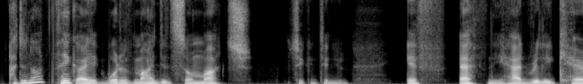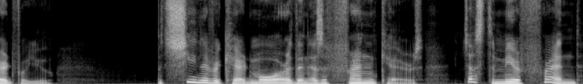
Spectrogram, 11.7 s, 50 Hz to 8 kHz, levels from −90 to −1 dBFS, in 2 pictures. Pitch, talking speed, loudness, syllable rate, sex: 130 Hz, 170 wpm, -19 LUFS, 4.7 syllables/s, male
